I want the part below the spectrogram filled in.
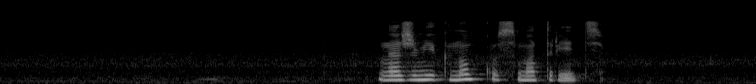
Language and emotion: Russian, neutral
